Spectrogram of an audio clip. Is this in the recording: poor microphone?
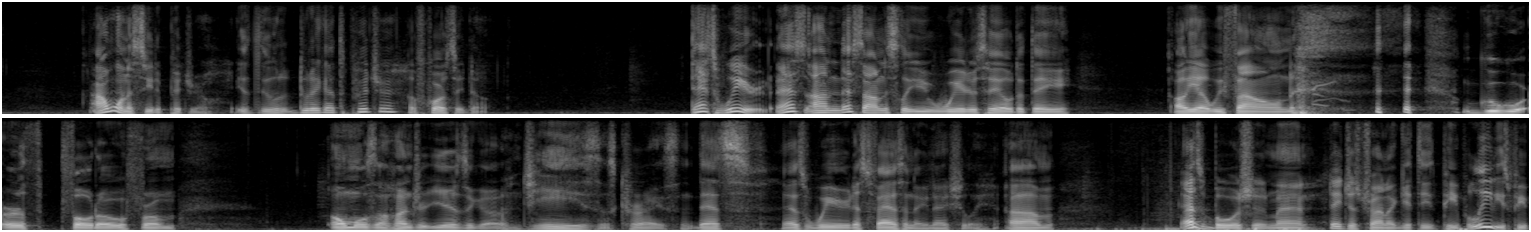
no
